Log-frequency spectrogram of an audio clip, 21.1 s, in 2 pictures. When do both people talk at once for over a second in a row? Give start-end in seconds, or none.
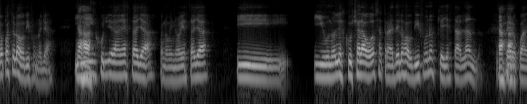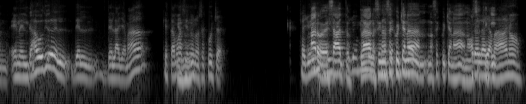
16.6-19.0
